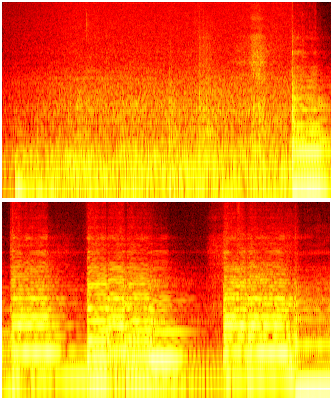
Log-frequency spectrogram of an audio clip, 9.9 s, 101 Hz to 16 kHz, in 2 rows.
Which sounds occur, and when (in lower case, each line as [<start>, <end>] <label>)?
[0.00, 9.85] mechanisms
[0.14, 0.76] music
[2.42, 2.63] generic impact sounds
[2.90, 3.18] generic impact sounds
[4.30, 7.96] music
[8.21, 9.85] music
